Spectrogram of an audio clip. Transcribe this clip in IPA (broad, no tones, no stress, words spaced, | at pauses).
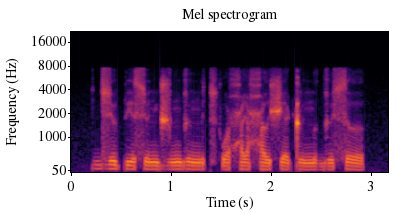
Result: d͡zʏpʲɛsʏ nd͡ʒʏŋɡʏŋʏt͡sʼo ħeħəʃɛ ʈʏn̪əɡʏsə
